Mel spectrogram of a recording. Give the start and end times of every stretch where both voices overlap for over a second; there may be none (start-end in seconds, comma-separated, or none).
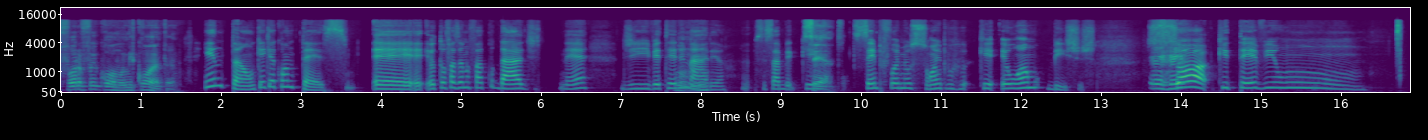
none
